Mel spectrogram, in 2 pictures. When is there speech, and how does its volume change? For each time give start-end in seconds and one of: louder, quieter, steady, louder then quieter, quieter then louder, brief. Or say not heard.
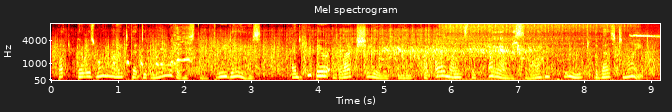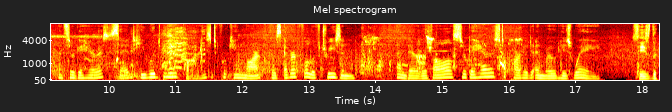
0.1-18.2 steady.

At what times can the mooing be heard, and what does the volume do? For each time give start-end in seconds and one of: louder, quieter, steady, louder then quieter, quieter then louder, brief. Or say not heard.
not heard.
